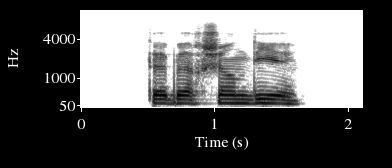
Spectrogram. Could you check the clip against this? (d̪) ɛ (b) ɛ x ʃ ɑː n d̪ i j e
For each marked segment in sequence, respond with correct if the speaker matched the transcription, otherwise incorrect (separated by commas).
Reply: incorrect, correct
